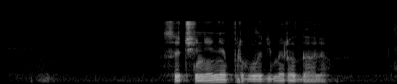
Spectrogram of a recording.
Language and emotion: Russian, neutral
